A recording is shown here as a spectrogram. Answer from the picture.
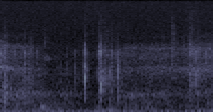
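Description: A quiet pause: faint outdoor background with a few soft clicks near the middle.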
